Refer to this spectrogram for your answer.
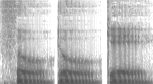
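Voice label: "thotoke", concatenated syllables; Affixing experiment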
